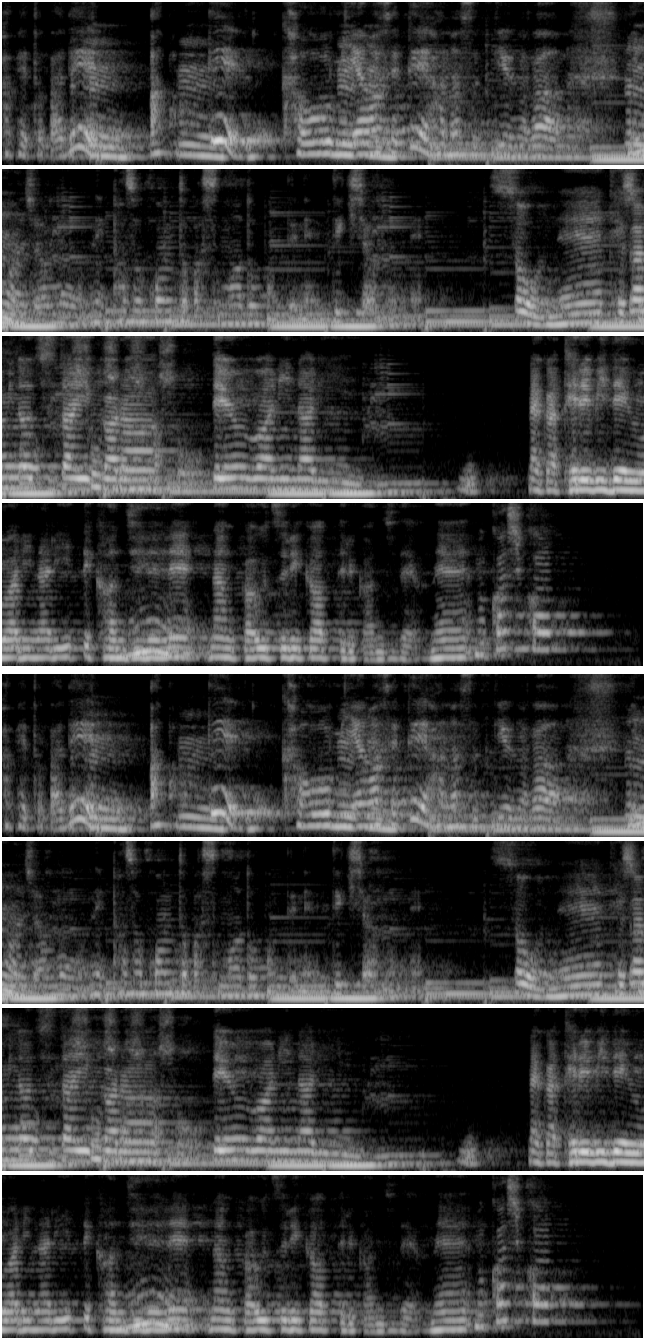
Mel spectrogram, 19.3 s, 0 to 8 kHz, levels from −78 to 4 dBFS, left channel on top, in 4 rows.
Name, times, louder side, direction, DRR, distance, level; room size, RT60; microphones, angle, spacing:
voice 1, 0.0-0.8 1.1-1.3 1.6-8.0 9.4-9.9 10.2-11.2 15.3-15.9 18.0-18.6, left 1 dB, 5° right, 2 dB, 3.6 m, -27 dB
voice 2, 0.6-1.0 1.3-1.7 2.5-3.0 4.7-5.0 8.5-10.8 11.2-12.4 13.1-13.2 13.6-18.0, left 1 dB, 25° left, 2 dB, 1.3 m, -24 dB
sound 1, 3.2-12.8, left 1 dB, 60° left, 2.9 m, -26 dB
28.0 x 28.0 x 7.6 m, 0.89 s
head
